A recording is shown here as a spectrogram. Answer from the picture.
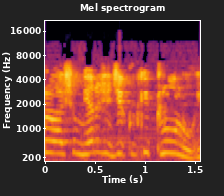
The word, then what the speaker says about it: Cthulhu: O mais próximo é Clulo e não Cutulo.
